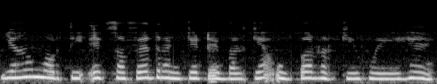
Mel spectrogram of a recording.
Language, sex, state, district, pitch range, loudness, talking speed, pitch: Hindi, female, Maharashtra, Mumbai Suburban, 260-290 Hz, -11 LUFS, 165 wpm, 280 Hz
